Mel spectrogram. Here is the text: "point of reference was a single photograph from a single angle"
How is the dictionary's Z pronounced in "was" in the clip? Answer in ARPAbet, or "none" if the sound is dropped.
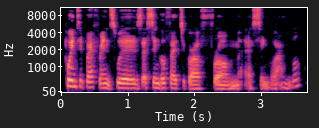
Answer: Z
